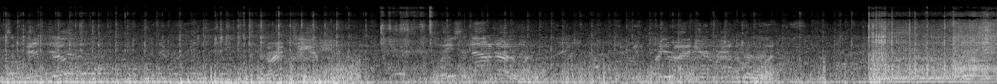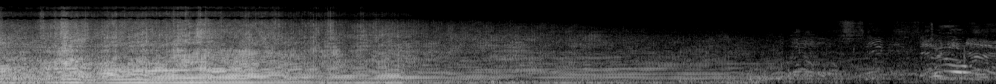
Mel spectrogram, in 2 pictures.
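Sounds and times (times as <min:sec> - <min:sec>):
drag racing motorcycle accelerating: 0:00.0 - 0:18.8.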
